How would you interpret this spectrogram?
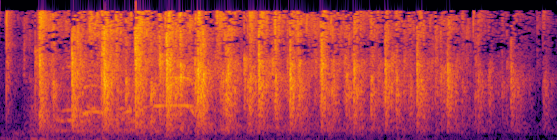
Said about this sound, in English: I would like to ask people to withhold their applause until someone has finished speaking.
